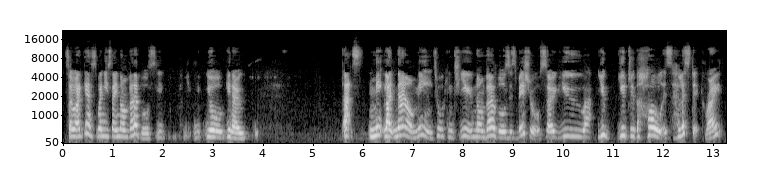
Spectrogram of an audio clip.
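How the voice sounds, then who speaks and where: A woman's voice: a little high, unhurried, poor audio. A woman interviewer who asks long, rambling, hesitant questions.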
